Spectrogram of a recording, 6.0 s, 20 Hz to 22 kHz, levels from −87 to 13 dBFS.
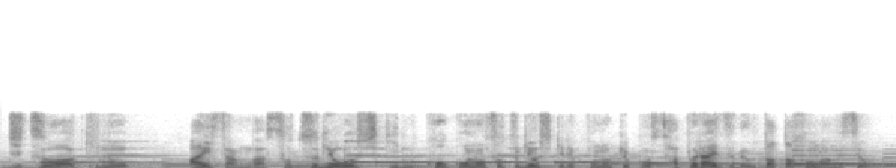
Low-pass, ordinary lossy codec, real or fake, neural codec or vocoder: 7.2 kHz; none; fake; codec, 16 kHz, 6 kbps, DAC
